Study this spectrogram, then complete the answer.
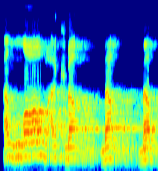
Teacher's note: Harus diberikan setengah aliran suaranya ya. Sifat dari huruf ra adalah bainiyah atau setengah mengalir.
